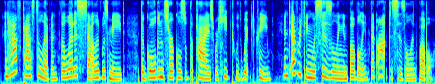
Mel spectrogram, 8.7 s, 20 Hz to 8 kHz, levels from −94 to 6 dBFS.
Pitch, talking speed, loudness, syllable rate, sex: 250 Hz, 220 wpm, -19 LUFS, 6.3 syllables/s, female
